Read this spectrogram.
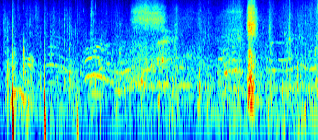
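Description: Footsteps tap on a hard path outdoors.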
